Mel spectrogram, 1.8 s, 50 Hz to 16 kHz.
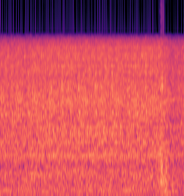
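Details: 2008 Silverado 2500 Duramax diesel idling with one sharp pop as the steering turns; popping noise caused by loose engine crossmember bolts, cured by cleaning, greasing and torquing the four bolts to spec.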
